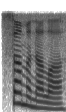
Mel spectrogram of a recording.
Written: Samanala

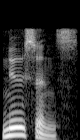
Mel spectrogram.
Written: nuisance

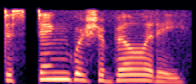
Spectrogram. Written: distinguishability

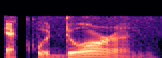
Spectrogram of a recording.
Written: Ecuadoran

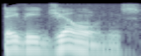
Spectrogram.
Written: Davy Jones

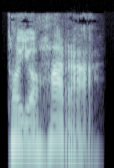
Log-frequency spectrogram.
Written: toyohara

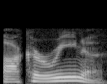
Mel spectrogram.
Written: ocarina

